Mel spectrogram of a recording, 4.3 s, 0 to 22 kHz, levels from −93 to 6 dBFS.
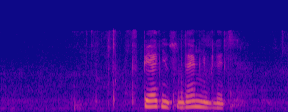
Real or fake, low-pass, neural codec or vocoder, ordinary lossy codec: real; 7.2 kHz; none; Opus, 32 kbps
